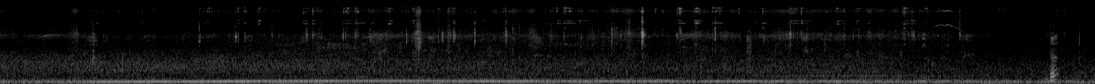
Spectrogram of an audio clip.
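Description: Small dogs play-wrestling on dry grass, scuffling with scattered light clicks, over a steady low hum that lasts most of the time.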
